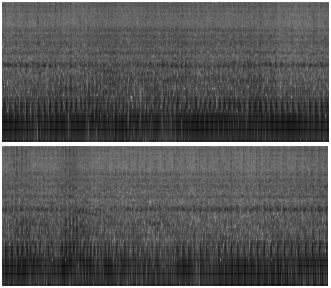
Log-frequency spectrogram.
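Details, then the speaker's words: Yamaha Vega R New single-cylinder motorcycle, noisy engine when throttled slightly: loose, fast klak-klak clatter over a low, lumpy idle, loudest at the clutch; mechanic suspects clutch housing rattle. "oke ya jadi bunyinya itu klak klak klak klak klak klak klak klak klak laki-laki itu temen-temen apa penyebabnya dan masalahnya dimana oke ya kita analisa dulu menurut saya ini di bagian kopling"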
